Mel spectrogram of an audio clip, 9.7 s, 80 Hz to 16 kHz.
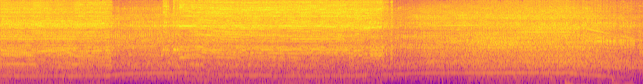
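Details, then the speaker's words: Bosch GWS 060 angle grinder pressed into a cut: high whine dips only slightly and recovers, motor holds speed and power stays strong; grinder healthy under load. "coba saya tekan tenaganya masih tidak berkurang guys tenaganya masih powerful kalau ditekan masih buat suaranya ekek gitu guys"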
